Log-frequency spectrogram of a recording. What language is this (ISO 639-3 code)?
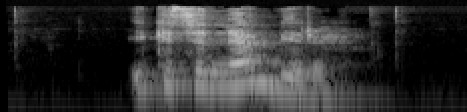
tur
